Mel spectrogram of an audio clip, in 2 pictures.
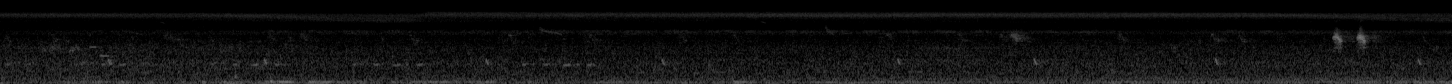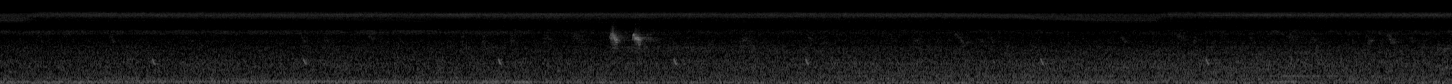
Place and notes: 埔里鎮桃米里, Nantou County, Taiwan - Bird calls
Bird calls, Frog chirping, Brook
Zoom H2n MS+ XY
